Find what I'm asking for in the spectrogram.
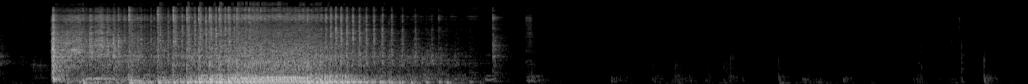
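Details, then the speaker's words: Craftsman snowblower that won't start, spark confirmed: fires immediately on starting fluid sprayed into the carburetor intake, revs about four seconds, then dies; suspected clogged carburetor jets from stale gas, needing the carb removed and cleaned. "so we just need to pull the carburetor off and we need to clean it i suspect gas sat in it and just clog the jets up"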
